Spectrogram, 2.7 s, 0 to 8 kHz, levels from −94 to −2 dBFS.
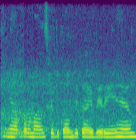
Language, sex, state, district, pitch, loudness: Hindi, female, Delhi, New Delhi, 205 Hz, -12 LUFS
